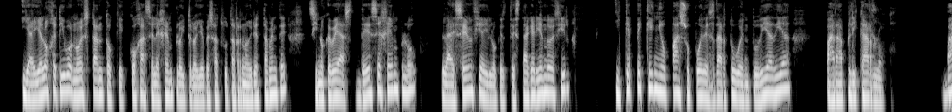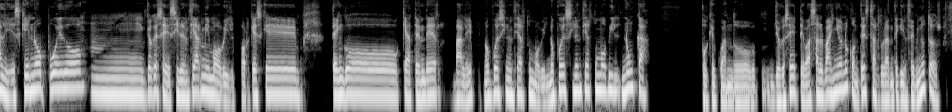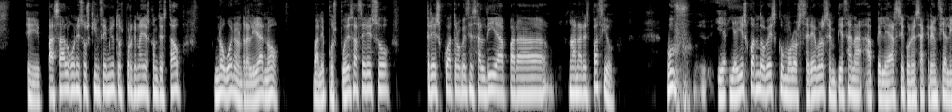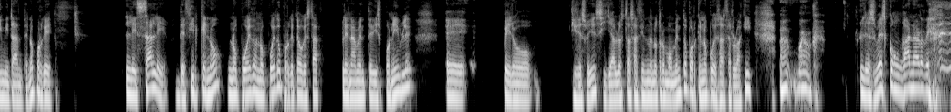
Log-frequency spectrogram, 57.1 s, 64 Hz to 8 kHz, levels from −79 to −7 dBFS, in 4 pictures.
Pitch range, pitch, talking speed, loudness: 120-150 Hz, 130 Hz, 185 wpm, -20 LUFS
